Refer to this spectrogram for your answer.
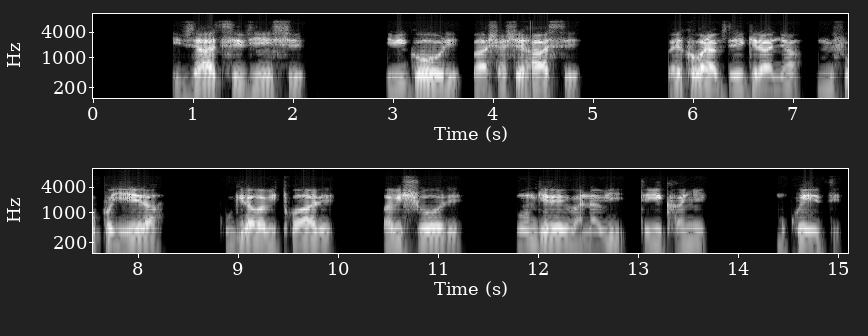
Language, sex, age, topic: Rundi, male, 18-24, agriculture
